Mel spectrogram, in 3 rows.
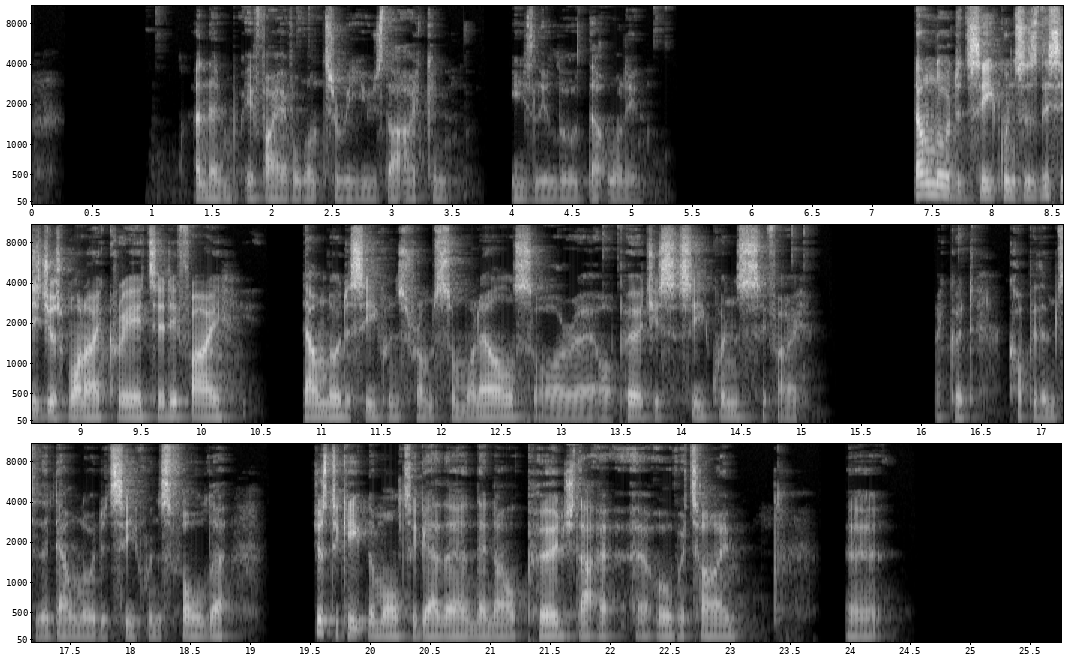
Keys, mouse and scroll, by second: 0.9 click, 2.2 click, 5.2 click, 13.3 click, 14.9 click, 16.3 click.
